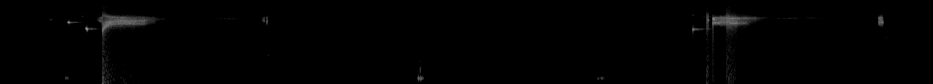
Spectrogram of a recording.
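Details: Grasshopper Sparrow from Iowa, an insect-like song usually heard over large fields: two songs about six seconds apart, each with a few very high ticks and then a thin, high, hissing buzz lasting about half a second, plus sharp clicks between them.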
